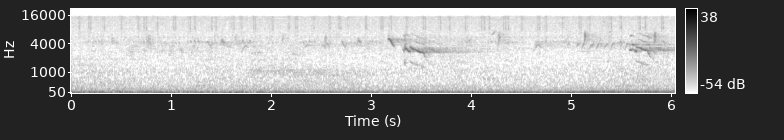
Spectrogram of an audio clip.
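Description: Quiet riverside ambience with a faint low rumble. A small bird gives short, high, falling chirps about three seconds in and again near the end.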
